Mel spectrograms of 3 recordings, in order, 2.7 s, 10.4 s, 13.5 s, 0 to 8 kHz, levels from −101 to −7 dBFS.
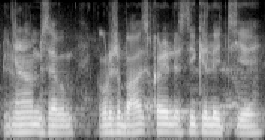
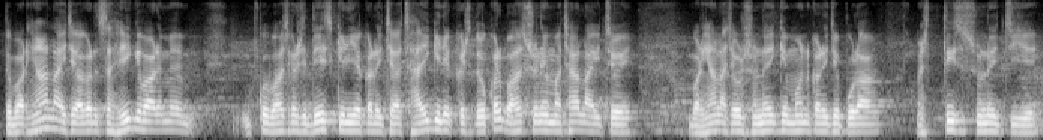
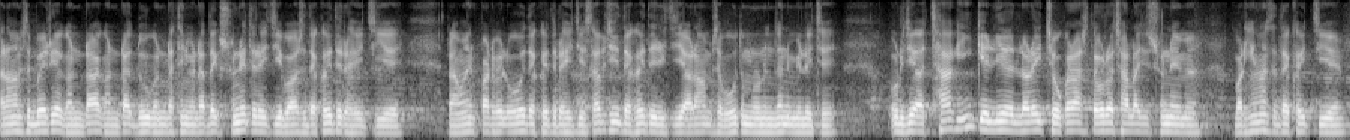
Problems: none marked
